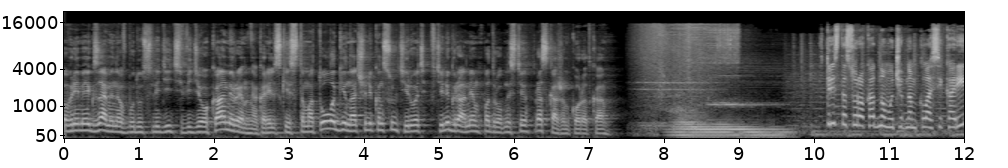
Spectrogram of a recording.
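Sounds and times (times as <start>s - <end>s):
whoosh: 7.6s - 9.8s
sustained low chord: 7.8s - 9.8s.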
